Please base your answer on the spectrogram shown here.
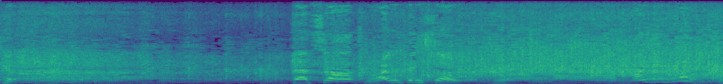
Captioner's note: laugh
